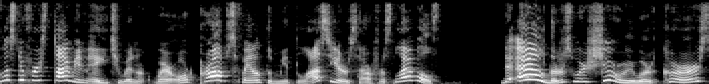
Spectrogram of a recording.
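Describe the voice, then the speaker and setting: A woman speaks in a put-on character voice at a moderate pace. Her pitch swings very widely. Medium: virtual streamer. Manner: rambling, self-deprecating.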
